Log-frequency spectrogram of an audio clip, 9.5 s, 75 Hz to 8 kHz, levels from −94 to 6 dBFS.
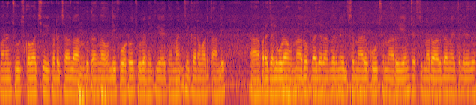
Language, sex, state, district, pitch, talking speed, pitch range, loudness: Telugu, male, Andhra Pradesh, Visakhapatnam, 120 Hz, 150 wpm, 120-125 Hz, -17 LUFS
